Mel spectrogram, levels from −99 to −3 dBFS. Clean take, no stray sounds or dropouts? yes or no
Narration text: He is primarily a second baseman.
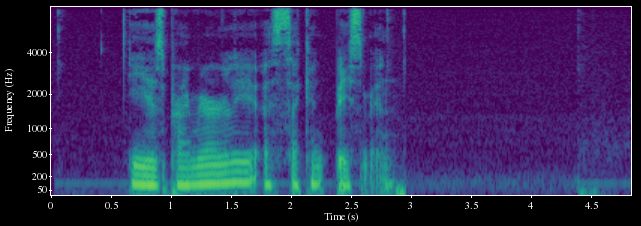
yes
